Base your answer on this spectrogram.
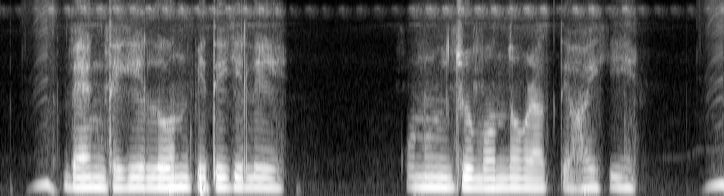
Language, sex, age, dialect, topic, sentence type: Bengali, male, <18, Rajbangshi, banking, question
